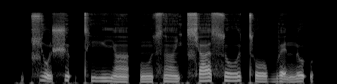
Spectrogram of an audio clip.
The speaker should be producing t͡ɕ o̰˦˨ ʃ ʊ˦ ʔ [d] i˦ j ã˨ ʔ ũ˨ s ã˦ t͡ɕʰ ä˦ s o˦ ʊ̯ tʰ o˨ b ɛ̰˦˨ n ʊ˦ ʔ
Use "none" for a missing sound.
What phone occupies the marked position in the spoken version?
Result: tʰ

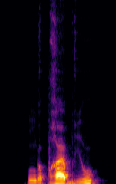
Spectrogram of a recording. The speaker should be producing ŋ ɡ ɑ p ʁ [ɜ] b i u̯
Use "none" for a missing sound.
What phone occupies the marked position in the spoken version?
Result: æ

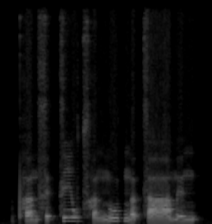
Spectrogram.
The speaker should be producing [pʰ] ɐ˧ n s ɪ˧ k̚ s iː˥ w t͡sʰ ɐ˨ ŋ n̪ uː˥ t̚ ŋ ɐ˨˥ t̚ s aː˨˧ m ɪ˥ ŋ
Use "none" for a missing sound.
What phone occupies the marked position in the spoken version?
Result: pʰ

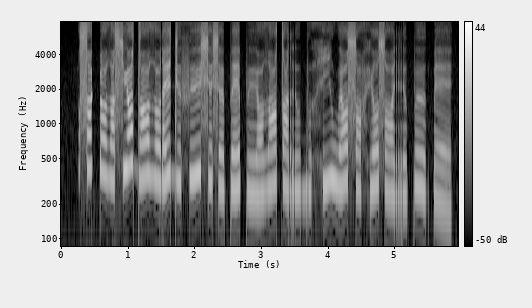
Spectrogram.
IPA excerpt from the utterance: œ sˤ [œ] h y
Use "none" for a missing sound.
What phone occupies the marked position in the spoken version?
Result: ɵ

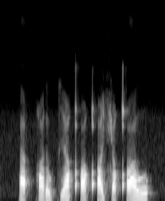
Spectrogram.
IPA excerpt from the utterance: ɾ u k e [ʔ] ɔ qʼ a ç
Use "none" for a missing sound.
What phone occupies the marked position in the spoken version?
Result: qʼ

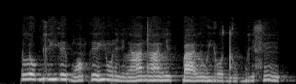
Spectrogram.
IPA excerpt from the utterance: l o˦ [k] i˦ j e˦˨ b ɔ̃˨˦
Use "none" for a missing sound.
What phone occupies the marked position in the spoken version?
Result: ɡ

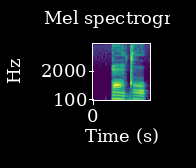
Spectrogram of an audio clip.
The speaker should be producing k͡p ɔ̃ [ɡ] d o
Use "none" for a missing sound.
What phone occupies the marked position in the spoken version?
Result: ɡ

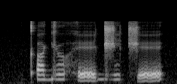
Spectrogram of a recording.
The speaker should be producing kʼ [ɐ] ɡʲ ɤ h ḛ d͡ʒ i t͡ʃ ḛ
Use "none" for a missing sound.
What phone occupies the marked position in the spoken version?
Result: ɐ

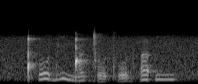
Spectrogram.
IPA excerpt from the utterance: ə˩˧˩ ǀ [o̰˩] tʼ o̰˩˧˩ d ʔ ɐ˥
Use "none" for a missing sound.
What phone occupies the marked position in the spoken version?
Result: o̰˩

